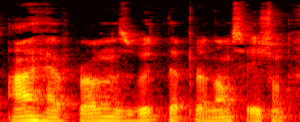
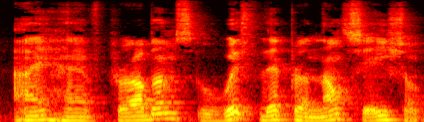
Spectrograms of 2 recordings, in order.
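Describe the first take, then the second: First: Said in the usual way. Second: Slow modelling. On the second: Shown as a demonstration. Same sentence slowed for learners.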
